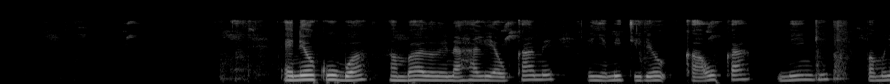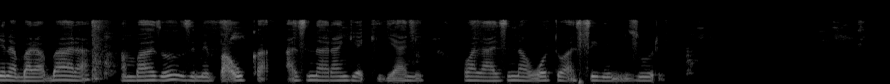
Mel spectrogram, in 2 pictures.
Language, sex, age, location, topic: Swahili, female, 18-24, Dar es Salaam, agriculture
